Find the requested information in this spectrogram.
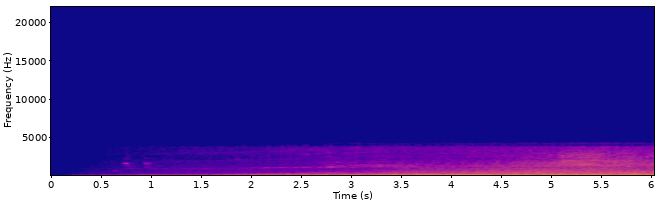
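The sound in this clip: An aircraft accelerates down the runway on its takeoff roll, a broad engine roar rising out of silence and growing steadily louder over about six seconds, with no talk.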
